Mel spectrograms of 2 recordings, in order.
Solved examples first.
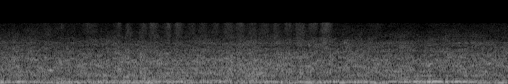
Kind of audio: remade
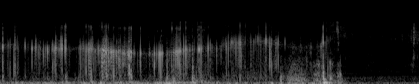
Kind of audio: recorded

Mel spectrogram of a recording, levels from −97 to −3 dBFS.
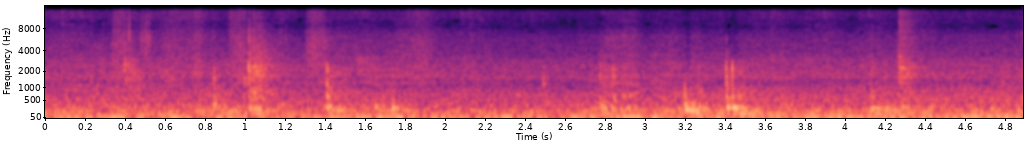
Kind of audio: recorded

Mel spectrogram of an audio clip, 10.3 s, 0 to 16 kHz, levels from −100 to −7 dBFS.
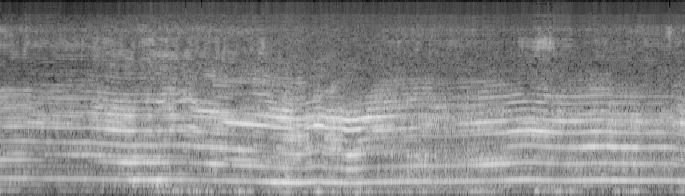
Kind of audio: recorded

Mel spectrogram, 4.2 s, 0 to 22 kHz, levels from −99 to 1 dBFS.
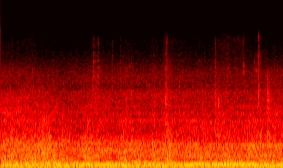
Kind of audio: recorded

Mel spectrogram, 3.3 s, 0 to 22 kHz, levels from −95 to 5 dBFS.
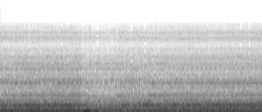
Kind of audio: recorded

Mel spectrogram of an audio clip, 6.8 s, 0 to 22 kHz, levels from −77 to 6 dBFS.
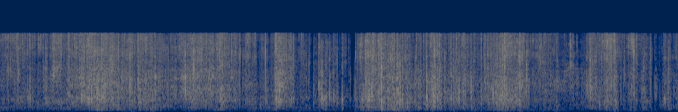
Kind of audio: remade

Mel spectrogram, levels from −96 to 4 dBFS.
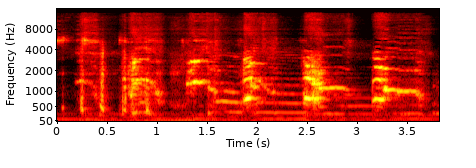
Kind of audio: remade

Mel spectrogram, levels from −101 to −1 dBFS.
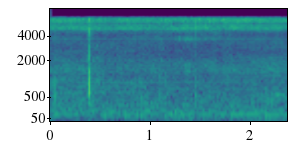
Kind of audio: remade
